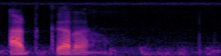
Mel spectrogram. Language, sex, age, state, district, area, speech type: Santali, male, 30-45, West Bengal, Bankura, rural, spontaneous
